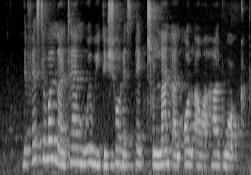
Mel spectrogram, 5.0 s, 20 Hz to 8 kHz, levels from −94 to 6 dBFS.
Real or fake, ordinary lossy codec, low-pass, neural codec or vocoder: real; none; none; none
